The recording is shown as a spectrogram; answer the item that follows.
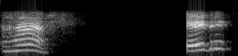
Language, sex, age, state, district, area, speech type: Kannada, female, 60+, Karnataka, Gulbarga, urban, conversation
